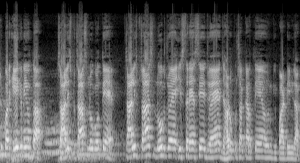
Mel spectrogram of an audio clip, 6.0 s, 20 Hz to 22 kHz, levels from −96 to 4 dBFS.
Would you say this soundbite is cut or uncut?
uncut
